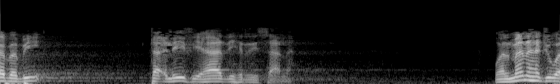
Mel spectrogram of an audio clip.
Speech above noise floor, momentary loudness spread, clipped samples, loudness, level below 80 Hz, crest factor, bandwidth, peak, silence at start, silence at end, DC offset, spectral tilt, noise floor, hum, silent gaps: 41 dB; 17 LU; under 0.1%; -19 LUFS; -38 dBFS; 20 dB; 5.8 kHz; 0 dBFS; 0 s; 0 s; under 0.1%; -11 dB/octave; -59 dBFS; none; none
